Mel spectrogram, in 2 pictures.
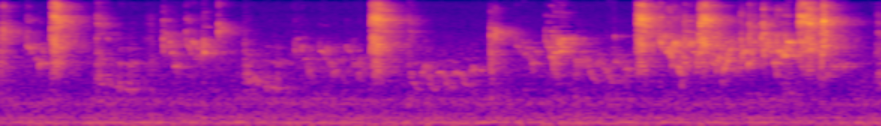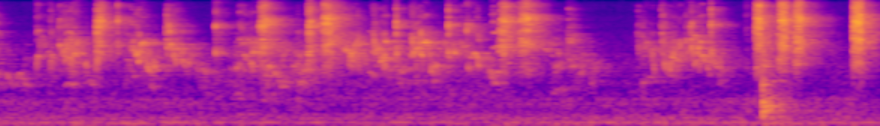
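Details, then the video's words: Budgerigar chattering steadily, a long run of rapid scratchy chirps, clicks and squawks rising and falling in loudness, low hum behind. "اجمل تغريد في العالم طيور الحب البادجي"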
